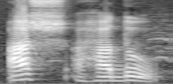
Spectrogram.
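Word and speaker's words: أشهد: আলিফ scene জাবার আশ এখানে ছোট সিন আছে জিহব্বার মধ্যখান উপরে তালু বরাবর লাগিয়ে এই সিন উচ্চারণ করবেন আলিফ সিন জাবার আশ হা জাবার হা দাল পেশ দু আশহাদু আশহাদু আশহাদু আলিফ লাম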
